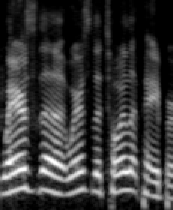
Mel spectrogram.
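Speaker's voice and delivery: mock yelling. Acting out, for a friend, a made-up scene of a guest calling out from a bathroom, imitating someone yelling. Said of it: "And Crafty yells".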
